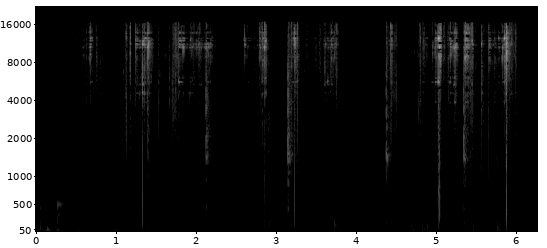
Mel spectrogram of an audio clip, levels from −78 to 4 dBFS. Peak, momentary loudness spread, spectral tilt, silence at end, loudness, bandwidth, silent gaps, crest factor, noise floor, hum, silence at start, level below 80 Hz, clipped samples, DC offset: -8 dBFS; 19 LU; 3.5 dB/octave; 0.25 s; -32 LUFS; 17 kHz; none; 30 dB; -83 dBFS; none; 0.65 s; -84 dBFS; under 0.1%; under 0.1%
